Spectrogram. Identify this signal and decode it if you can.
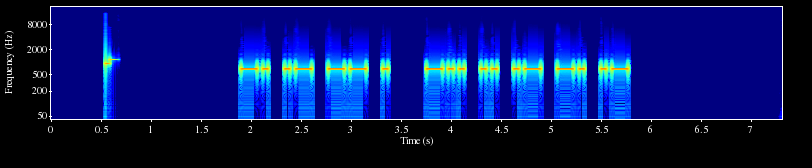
Morse code, heard as a keyed tone, about 21 wpm, 700 Hz. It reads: NAME DIANA
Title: Practice QSO - Exchange 1 - Beginning - 22wpm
